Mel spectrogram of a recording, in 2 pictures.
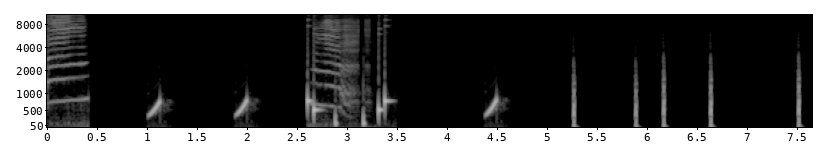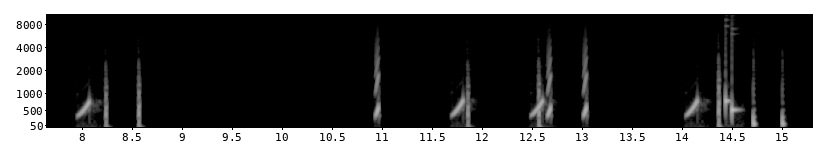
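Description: Soft rising pops play as menu items are picked.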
